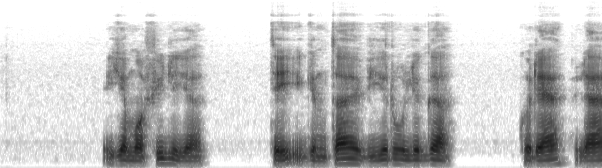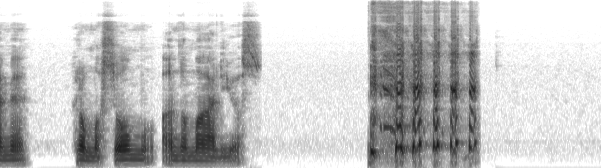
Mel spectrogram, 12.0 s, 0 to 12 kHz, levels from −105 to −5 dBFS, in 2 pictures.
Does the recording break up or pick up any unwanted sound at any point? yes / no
yes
